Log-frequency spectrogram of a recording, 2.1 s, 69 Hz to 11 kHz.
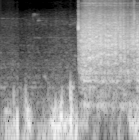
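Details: Euro 150 fuel-injected scooter that suddenly wouldn't start: about a second of quick whirring cranking with no firing. The fuel pump primes, and spark is present at the high-tension wire and spark plug.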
